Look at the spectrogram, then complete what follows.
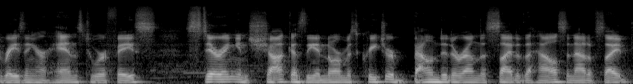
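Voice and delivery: ordinary delivery, nothing marked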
